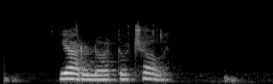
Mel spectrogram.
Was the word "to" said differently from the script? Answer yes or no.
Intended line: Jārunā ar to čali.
no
